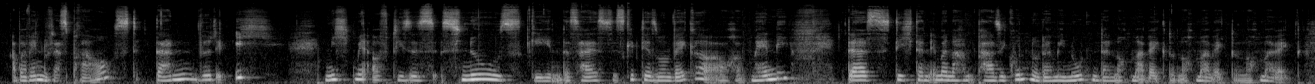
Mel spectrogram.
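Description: The speaker talks at a moderate pace with ordinary pitch variation and some vocal fry. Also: woman, medium pitch for a woman. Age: 50s. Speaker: life coach podcaster. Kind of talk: motivational monologue. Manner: energetic.

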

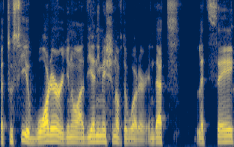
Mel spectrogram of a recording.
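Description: A man with a French accent at a fairly quick pace, ordinary pitch variation, and a dry, close sound with no echo. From France (Paris). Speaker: tech solutions architect. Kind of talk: interview. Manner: halting.

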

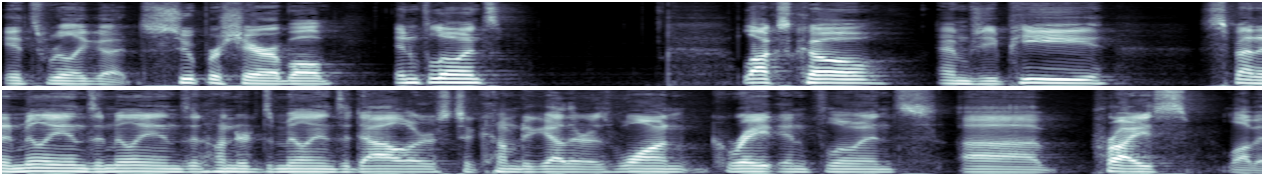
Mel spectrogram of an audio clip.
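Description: A man speaks in a normal speaking voice at a moderate pace. His pitch varies in an ordinary way. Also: medium pitch for a man. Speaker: whiskey podcast host. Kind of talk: casual chat, whiskey tasting review. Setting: home bar recording space.

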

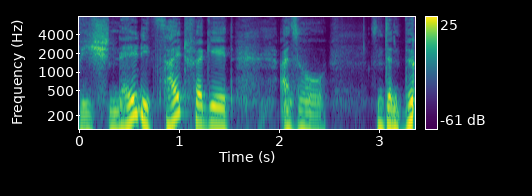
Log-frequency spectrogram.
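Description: The clip features a natural reading voice.

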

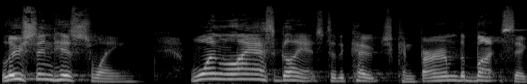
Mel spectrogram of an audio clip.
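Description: Lively intonation marks this clip. It is plain reading aloud.

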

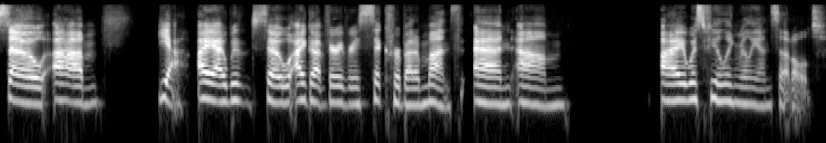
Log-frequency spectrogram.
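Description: A woman has a plain, everyday voice at a medium pitch, with fairly even intonation. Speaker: podcast host and former caregiver. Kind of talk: interview.

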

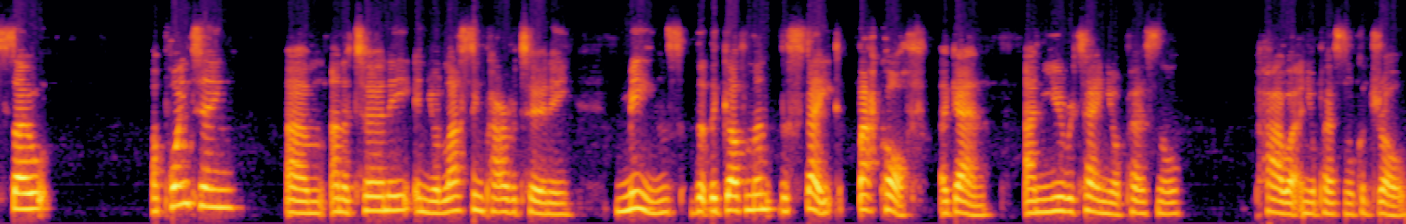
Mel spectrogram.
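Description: A woman with an English accent speaks at a fairly slow pace in a dark, mellow tone. Her medium-pitched voice carries lively intonation. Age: 50s. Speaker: estate planning lawyer. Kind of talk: presentation. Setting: video call.

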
